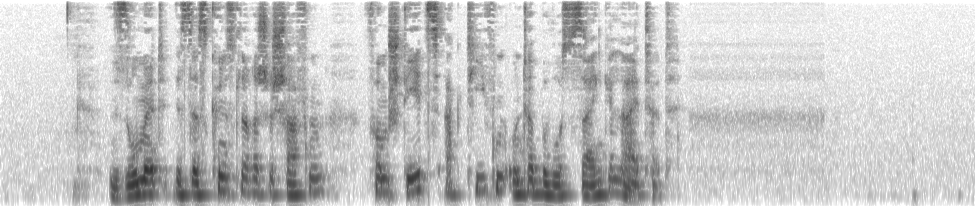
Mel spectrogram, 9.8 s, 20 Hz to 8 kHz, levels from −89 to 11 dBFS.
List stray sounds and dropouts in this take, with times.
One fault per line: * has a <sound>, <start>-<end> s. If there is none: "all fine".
all fine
